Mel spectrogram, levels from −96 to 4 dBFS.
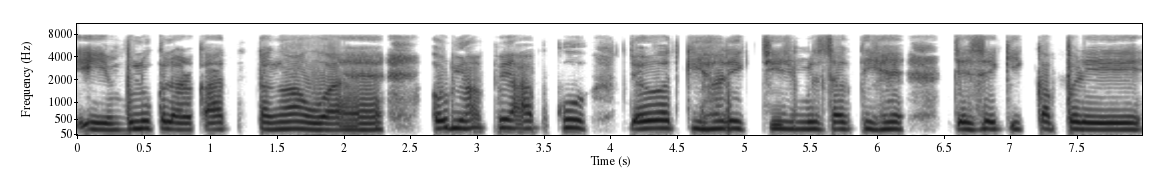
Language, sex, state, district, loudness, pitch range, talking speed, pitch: Hindi, male, Bihar, Araria, -12 LUFS, 195-225 Hz, 170 wpm, 210 Hz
